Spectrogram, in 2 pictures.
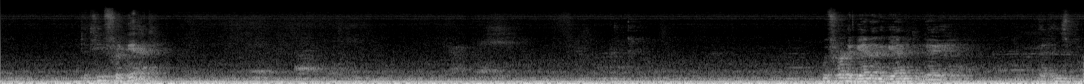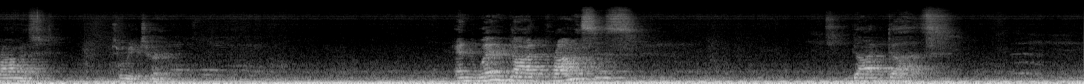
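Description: A man speaks calmly into a microphone with long pauses.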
